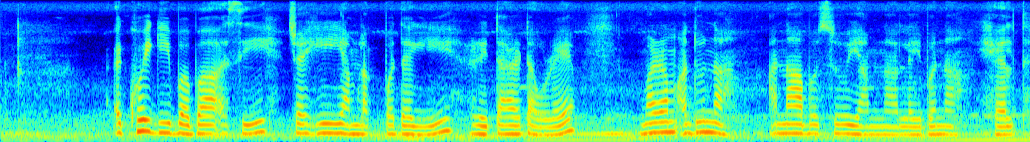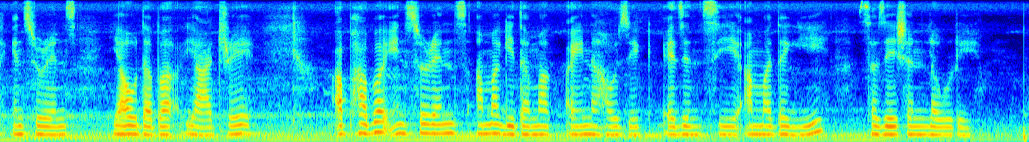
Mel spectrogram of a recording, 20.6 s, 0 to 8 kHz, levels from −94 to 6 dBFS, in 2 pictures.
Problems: background sounds at intervals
